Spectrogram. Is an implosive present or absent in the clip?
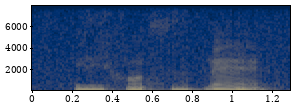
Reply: present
